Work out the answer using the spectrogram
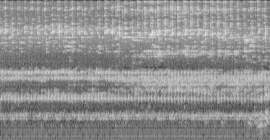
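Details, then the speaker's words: VW Gol with CHT engine, valves adjusted without change: fast tinny metallic rattle, about three or four hits a second, worse on acceleration, from loose clutch shaft support, not the valves. "então galera como vocês podem acompanhar aí não seria né as válvulas e sim aquele suporte lá da da embreagem que tá com tec tec tec tec"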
